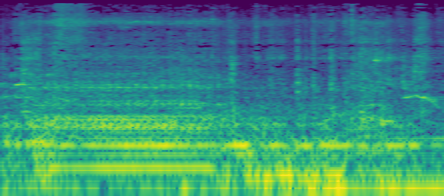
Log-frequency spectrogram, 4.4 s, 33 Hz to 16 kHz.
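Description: Automatic sleeve placket sewing machine with a Brother 7300 sewing head running at speed, a steady mechanical hum that shifts a little about halfway through.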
